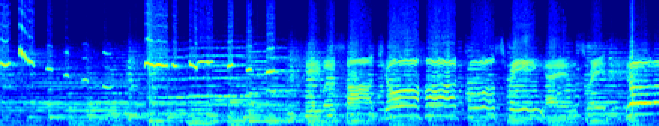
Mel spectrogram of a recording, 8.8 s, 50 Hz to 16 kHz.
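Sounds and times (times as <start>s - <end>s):
person whistling a bouncy polka melody: 0.0s - 3.8s
speech: 4.6s - 8.7s.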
